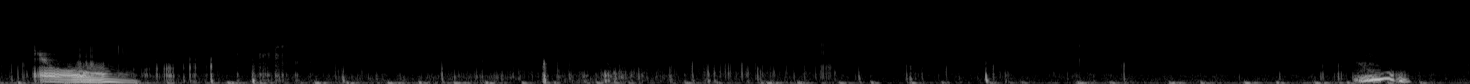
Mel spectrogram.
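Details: Person waking up starving before class, stomach growling: loud gurgling growls at start and end with faint rumbling between; hunger-related borborygmi, a normal finding.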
